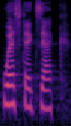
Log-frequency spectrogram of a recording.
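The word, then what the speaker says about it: WestExec: How do you pronounce it? West Exec.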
